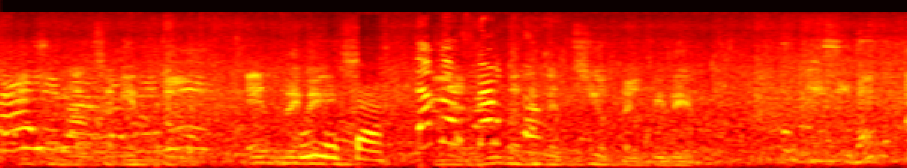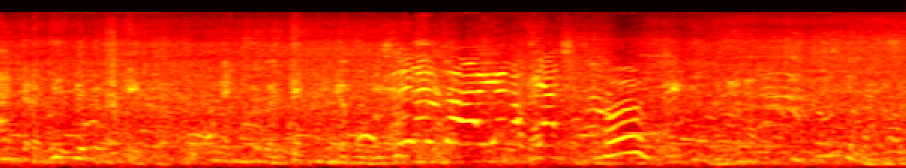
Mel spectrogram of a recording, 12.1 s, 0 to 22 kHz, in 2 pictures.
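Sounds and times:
water noise: 0:00.0 - 0:12.0.

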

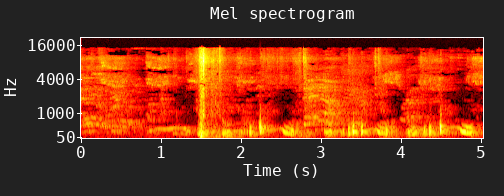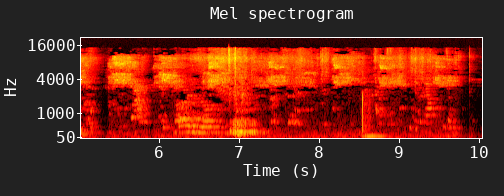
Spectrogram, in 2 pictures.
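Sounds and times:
pigeon cooing: 0:00.8 - 0:05.1.

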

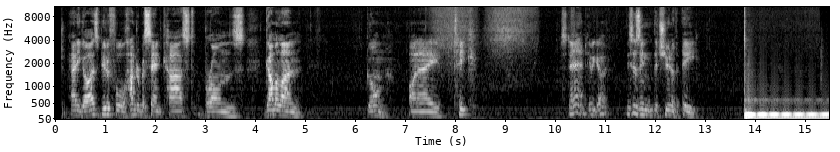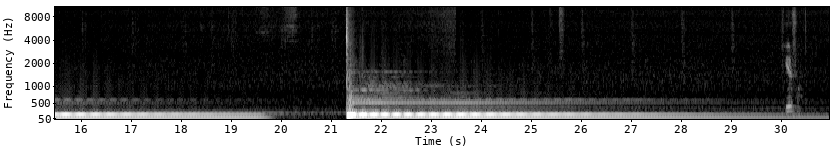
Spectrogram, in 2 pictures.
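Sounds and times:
gong ringing: 0:21.3 - 0:30.9.

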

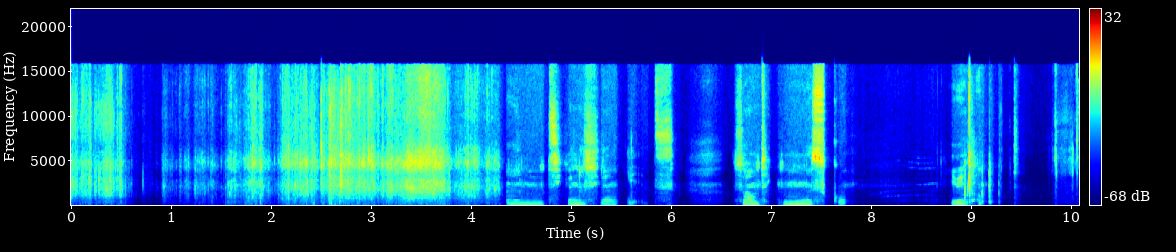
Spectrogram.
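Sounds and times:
material rustling and crinkling: 0:00.0 - 0:04.4.

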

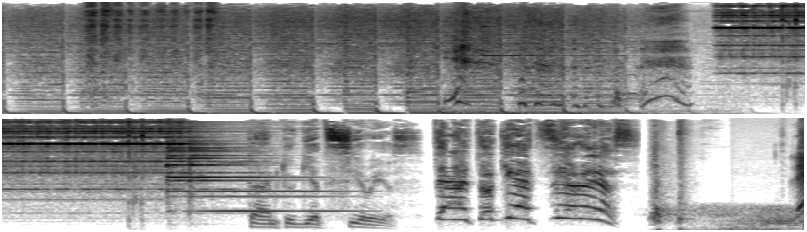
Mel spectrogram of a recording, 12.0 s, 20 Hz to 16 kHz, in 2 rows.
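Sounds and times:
bell ringing: 0:03.4 - 0:08.8.

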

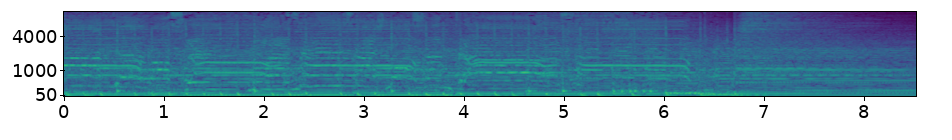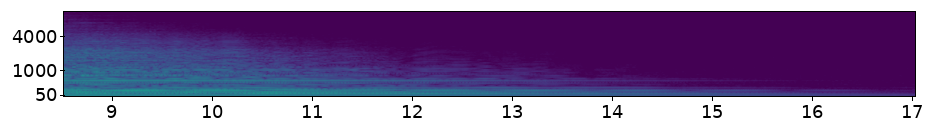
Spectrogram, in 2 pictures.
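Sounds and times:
distorted electric guitar chord: 0:00.0 - 0:16.5.

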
